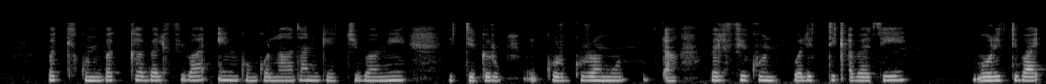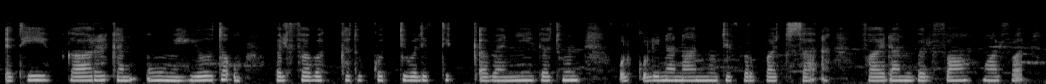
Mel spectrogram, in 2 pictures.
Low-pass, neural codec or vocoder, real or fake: 7.2 kHz; none; real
